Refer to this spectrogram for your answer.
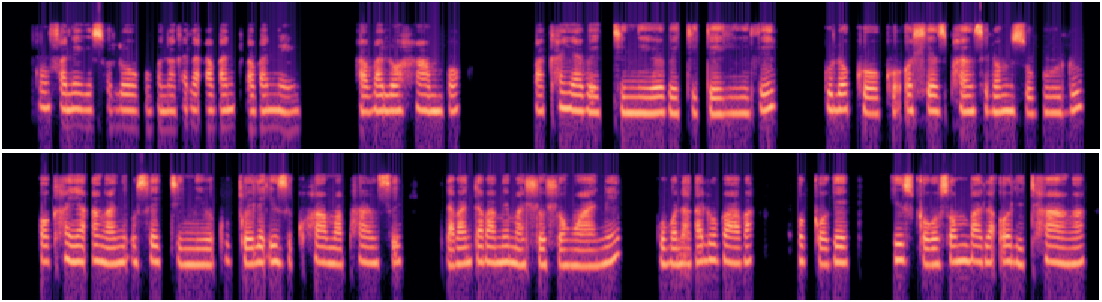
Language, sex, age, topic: North Ndebele, female, 25-35, health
